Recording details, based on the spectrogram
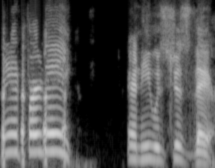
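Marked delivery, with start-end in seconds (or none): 0.0-0.7 very high, shrill, loud screaming call. Picturing a player's mother at the window, imitating a mother screaming a name. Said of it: "started screaming".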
